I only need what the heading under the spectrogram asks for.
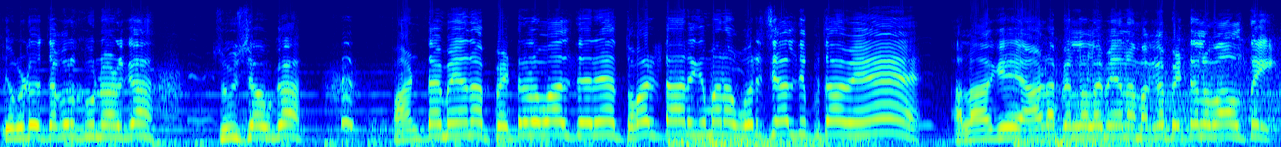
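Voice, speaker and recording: A man's voice: very high-pitched, brisk. An actor playing a fussy middle-aged husband, a former farmer turned politician, who lectures his wife theatrically in a film comedy. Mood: lecturing. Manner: theatrical, pleading then lecturing. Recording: film soundtrack with loud music.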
